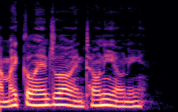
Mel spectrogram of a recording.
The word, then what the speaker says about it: Michelangelo Antonioni: Okay, so how do you say his name? – Sorry, my headphones fell off my head, and I was trying to recover really quick. Michelangelo Antonioni, is that who you're asking? – Yeah, is that how you say his name? – Yeah, Michelangelo Antonioni.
